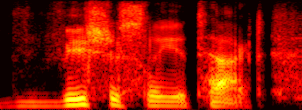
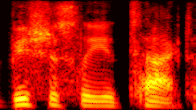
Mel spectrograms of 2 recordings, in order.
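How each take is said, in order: First: "viciously" stretched for emphasis; stress on viciously. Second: Said in the usual way. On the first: Real, not acted. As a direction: lean hard on "viciously", drawing out its first sound. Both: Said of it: "And I mean viciously attacked".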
